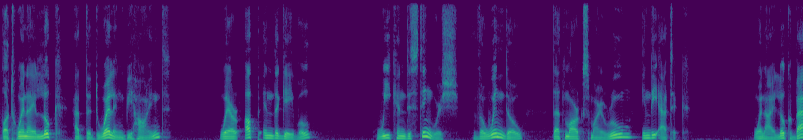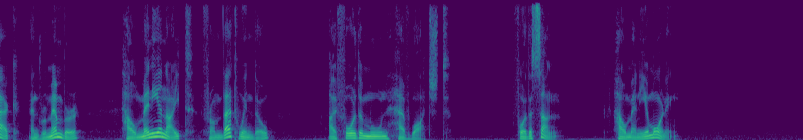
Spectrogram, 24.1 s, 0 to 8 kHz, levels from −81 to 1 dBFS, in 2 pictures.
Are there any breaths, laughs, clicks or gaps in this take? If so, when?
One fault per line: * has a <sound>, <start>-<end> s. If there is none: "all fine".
all fine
